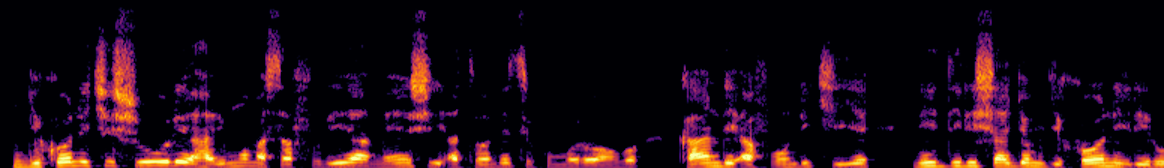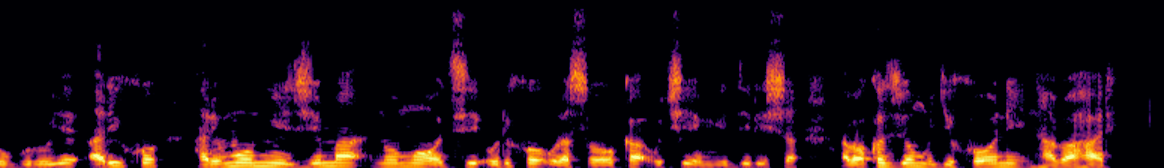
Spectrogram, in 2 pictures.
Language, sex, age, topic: Rundi, male, 25-35, education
